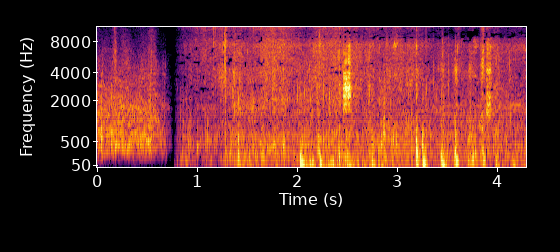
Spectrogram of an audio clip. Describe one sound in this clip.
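Footsteps crunch on dry grass and twigs.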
